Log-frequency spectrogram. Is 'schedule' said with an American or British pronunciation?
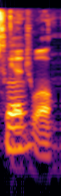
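American. It is said with an American pronunciation. "rather than schedule"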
